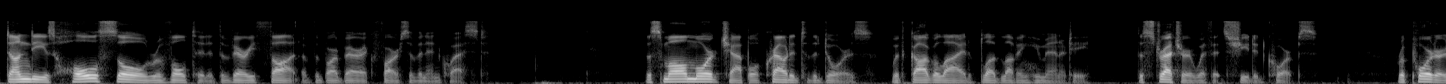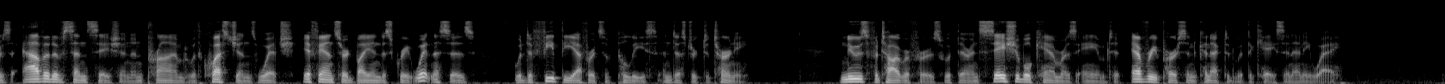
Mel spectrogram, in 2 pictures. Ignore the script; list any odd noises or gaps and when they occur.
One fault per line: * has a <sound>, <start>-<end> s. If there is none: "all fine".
all fine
